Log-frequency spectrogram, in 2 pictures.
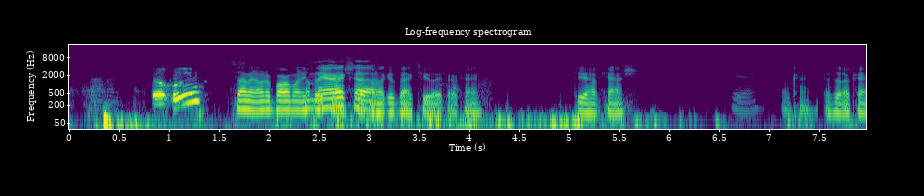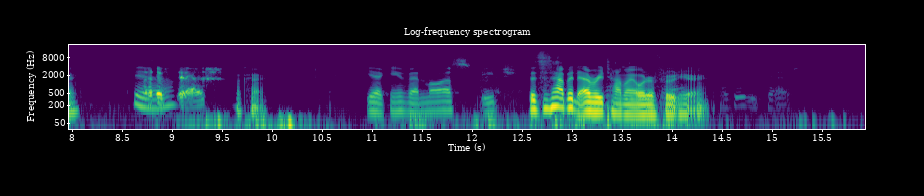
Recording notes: a co-worker who gets on the phone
